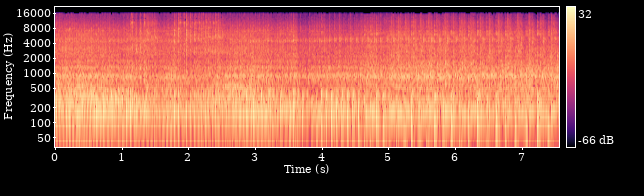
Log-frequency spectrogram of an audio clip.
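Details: Briggs & Stratton Model B (B 7 S) single-cylinder engine with non-original muffler and added gas shutoff: quick, even firing beats hold steady under a bright exhaust bark with no misses or surging; it seems to run nicely.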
